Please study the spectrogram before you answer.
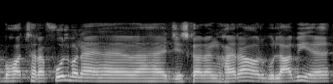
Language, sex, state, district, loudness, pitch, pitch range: Hindi, male, Jharkhand, Garhwa, -17 LUFS, 150 Hz, 145-155 Hz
